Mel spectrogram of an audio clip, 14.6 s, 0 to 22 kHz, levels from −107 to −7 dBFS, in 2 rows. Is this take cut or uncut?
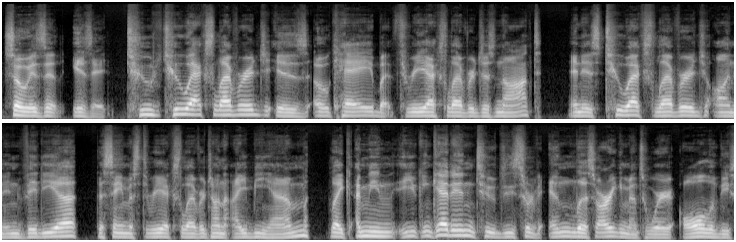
uncut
